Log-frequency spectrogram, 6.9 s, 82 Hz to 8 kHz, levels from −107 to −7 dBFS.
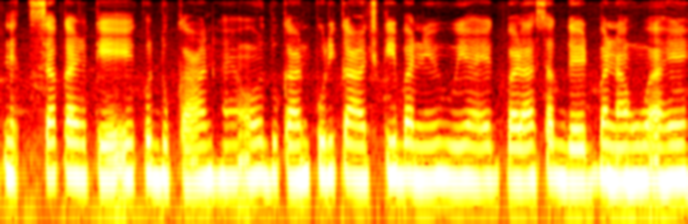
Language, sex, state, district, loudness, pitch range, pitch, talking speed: Hindi, female, Chandigarh, Chandigarh, -12 LUFS, 200-215 Hz, 210 Hz, 185 wpm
